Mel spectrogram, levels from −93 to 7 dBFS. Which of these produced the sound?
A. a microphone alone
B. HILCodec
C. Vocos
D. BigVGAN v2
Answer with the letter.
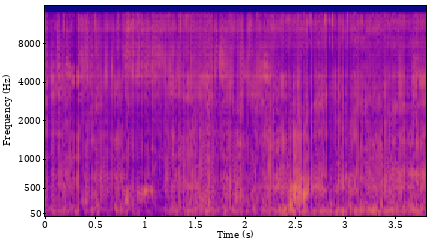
D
